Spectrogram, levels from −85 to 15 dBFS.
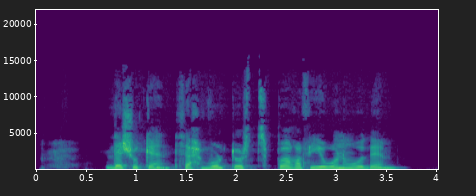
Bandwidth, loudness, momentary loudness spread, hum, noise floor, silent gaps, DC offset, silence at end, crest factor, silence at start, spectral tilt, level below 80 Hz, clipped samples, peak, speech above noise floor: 13.5 kHz; -17 LUFS; 7 LU; none; -49 dBFS; none; under 0.1%; 0.4 s; 16 dB; 0.7 s; -4.5 dB/octave; -54 dBFS; under 0.1%; -2 dBFS; 32 dB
